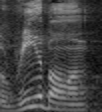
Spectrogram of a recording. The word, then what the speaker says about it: Rehoboam: Now, Solomon's son's name was Rehoboam. You got it? Okay, it rhymes with Jeroboam. So Rehoboam, God got angry with Solomon.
